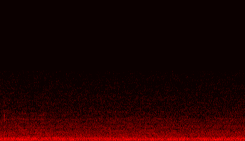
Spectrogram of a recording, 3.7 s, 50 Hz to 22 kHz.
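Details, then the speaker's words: Graphics card whose stuck fans had let it reach 92°C, now spinning after being prodded with a pencil and set to run continuously at a low percentage with no load: soft steady whoosh and faint hum, no ticking. Normal low-speed fan. "yeah the fans yeah i've set it to continuously use the fan at a lower percentage even when there's no load that's where you can still hear the fan yes"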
